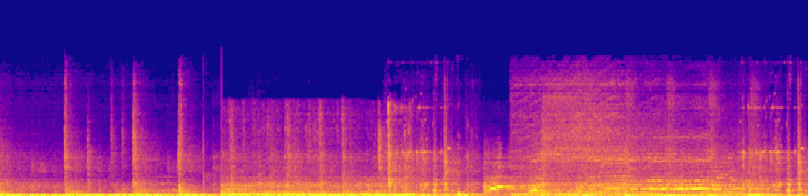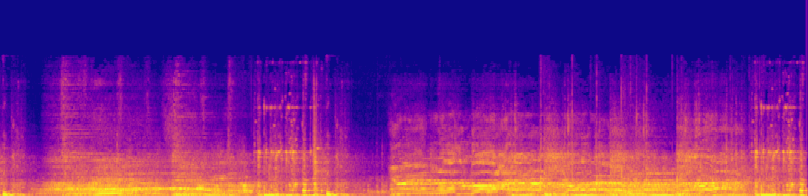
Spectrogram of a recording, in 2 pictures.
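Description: Live stage-show music with singing over a theatre sound system, heard from the audience: a string of short snippets of different songs, cutting abruptly from one to the next every few seconds, as in a radio-tuning segment.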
